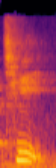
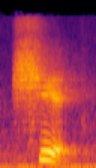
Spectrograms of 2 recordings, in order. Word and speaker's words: chi: Jadi kalau CHI itu bukan baca ci. Nah, kalau ci itu kan q dengan i. Kalau ci juga kan itu j dengan i. Kalau ini bacanya shi, shi.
